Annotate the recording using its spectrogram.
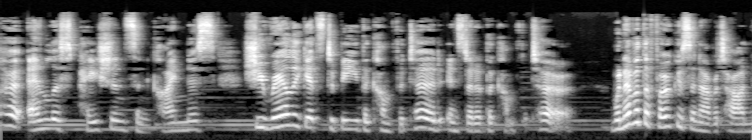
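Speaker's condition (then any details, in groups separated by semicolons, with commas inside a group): No condition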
